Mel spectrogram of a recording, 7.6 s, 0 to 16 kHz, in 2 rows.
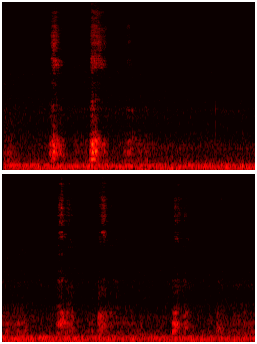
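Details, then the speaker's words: Feral cat coughing, already coughing for about 20 seconds before recording: about seven soft, short, breathy bursts spaced irregularly over a quiet background with low hum. "She was coughing like that for a good 20 seconds before I started the video."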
